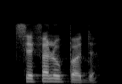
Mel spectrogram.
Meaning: cephalopod
- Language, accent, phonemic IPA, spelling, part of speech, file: French, France, /se.fa.lɔ.pɔd/, céphalopode, noun, LL-Q150 (fra)-céphalopode.wav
